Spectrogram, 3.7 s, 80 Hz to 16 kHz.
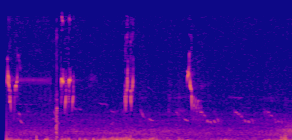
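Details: Botteri's sparrow calling at Palo Alto Battlefield National Historical Park, Cameron County, Texas, 4 May 2014: a few very high, thin chips and short descending notes, spaced irregularly, over a steady low rumble of wind.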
